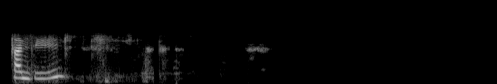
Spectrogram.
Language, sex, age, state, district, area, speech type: Dogri, female, 18-30, Jammu and Kashmir, Kathua, rural, conversation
